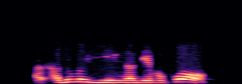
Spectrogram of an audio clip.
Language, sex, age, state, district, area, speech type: Manipuri, female, 60+, Manipur, Imphal East, rural, conversation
